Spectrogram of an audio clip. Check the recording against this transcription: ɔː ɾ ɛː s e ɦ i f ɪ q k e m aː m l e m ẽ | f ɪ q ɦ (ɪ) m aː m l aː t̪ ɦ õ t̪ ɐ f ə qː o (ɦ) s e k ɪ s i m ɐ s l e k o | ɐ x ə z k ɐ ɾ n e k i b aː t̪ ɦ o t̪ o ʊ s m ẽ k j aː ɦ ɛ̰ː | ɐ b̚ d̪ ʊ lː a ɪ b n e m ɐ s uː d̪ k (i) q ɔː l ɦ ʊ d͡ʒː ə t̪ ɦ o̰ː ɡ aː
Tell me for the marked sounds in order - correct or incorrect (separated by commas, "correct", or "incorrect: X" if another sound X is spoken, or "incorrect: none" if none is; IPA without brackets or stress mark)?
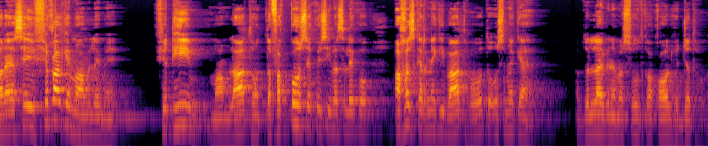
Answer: incorrect: i, correct, incorrect: a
